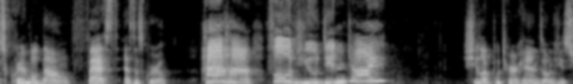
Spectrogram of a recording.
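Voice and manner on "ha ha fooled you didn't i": put-on high, loud taunting little boy; gloating child. Fudge taunting Sheila after scrambling down, gloating. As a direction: crow over the trick.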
